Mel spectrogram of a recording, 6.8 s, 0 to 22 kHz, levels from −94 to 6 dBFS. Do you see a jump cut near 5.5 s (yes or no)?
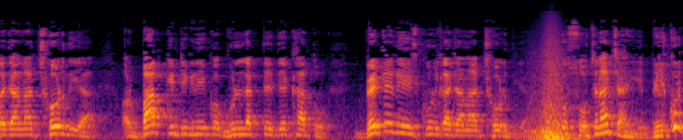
yes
